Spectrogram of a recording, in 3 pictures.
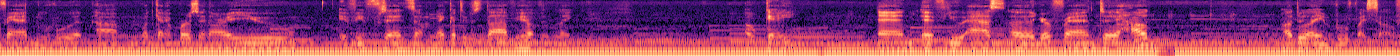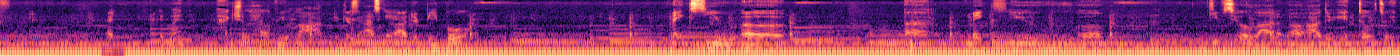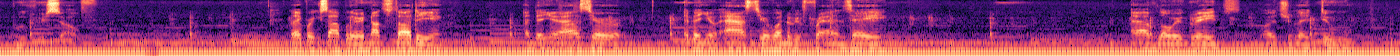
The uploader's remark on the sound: I’m very sorry for the background I don’t know how to fix it yet.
